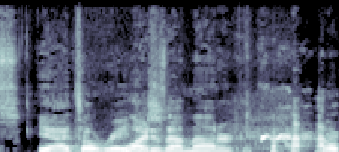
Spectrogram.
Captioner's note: laughs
